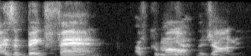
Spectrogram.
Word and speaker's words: Kumail Nanjiani: They were going to actually put Kumail Nanjiani.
